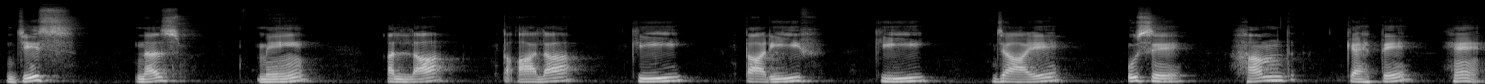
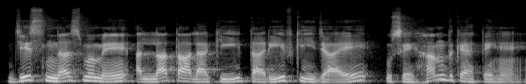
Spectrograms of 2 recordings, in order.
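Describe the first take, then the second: First: "جس نظم میں" and onward, a pause after every word. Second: "جس نظم میں" run together at a brisk pace; fluent reading. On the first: Teacher reads sentence word by word. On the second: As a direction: join the whole sentence from "جس" without word gaps. Same sentence read fluently. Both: Shown as a demonstration.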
